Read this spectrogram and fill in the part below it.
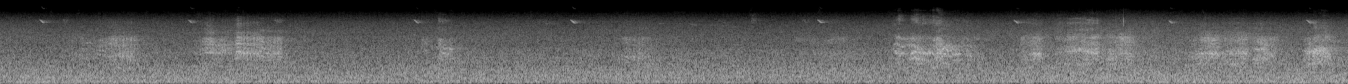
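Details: Scarlet macaws in the Corcovado forests of Costa Rica in March 2018 give harsh, raspy squawks, singly and in short bursts every second or two, over steady wind or surf noise with faint high ticking.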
